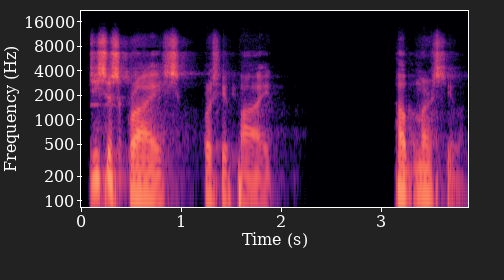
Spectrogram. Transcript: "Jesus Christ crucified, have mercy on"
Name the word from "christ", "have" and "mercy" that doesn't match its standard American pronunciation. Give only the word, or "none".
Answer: have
